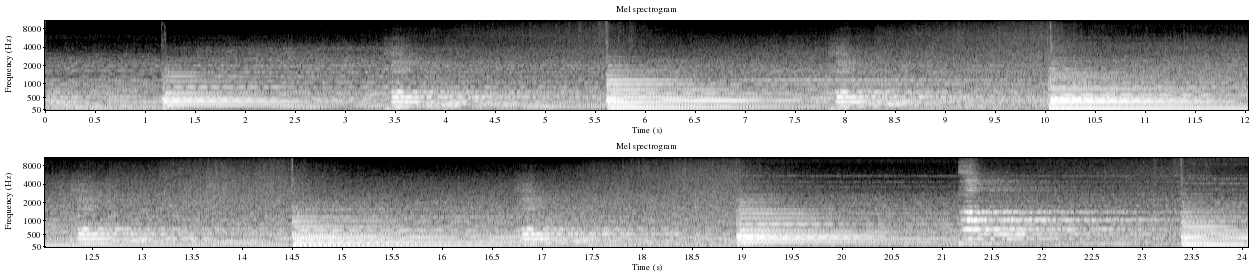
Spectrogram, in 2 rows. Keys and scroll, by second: 22.7 ctrl+=.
